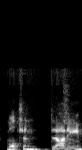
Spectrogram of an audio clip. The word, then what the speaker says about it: Mulchandani: We have Jennifer Mulchandonni. Did I pronounce it right?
